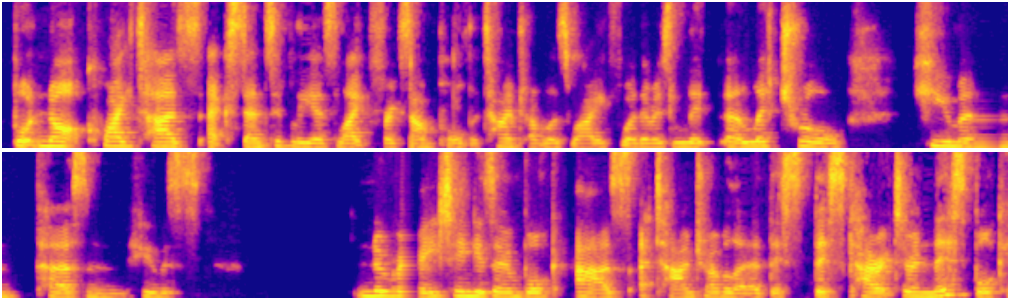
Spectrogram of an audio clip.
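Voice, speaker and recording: Her voice is a little high with a sharp tone as she speaks, a musician guesting on a podcast. In the casual interview she's enthusiastic and emphatic, repeating words to drive points home.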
